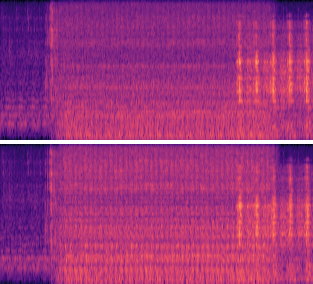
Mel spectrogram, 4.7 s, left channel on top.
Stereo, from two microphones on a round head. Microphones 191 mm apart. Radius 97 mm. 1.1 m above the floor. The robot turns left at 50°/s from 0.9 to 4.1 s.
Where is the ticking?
5° left (ahead or behind), 5.5 m; by 4.7 s 35° left (ahead or behind), 5.5 m.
